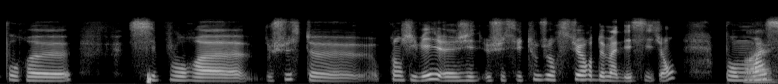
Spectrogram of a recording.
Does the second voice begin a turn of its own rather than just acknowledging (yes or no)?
no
